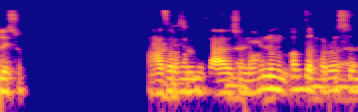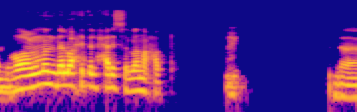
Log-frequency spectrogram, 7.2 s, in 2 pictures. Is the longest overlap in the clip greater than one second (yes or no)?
yes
